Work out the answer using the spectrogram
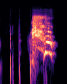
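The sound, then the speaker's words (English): A single sharp sneeze brought on by excitement, preceded by a few short, quick breaths, then one loud burst that trails off, with no talking. “I made him sneeze with excitement.”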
